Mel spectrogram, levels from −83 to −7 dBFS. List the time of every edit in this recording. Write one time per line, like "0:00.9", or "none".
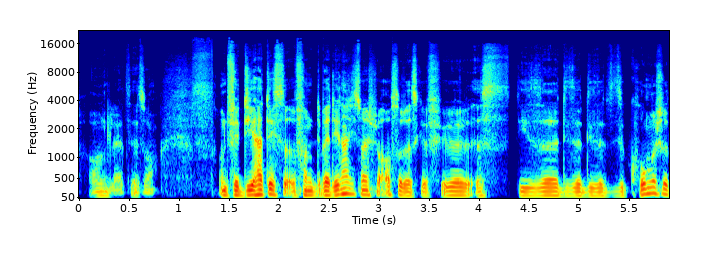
none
